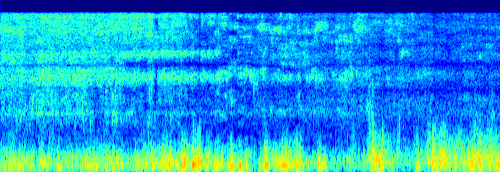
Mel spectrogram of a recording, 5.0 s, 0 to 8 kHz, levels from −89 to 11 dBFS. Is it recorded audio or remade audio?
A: recorded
